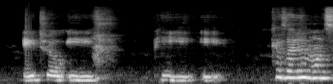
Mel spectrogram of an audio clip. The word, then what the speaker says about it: Hopi: our shared Google Doc and wrote Hopi, Hoepee.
